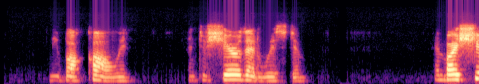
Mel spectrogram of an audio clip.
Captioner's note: speaking in Algonquin language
